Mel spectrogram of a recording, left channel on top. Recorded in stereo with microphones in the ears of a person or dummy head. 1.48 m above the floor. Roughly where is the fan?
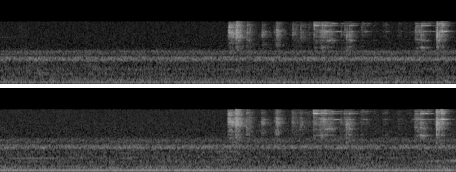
Right.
